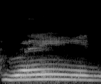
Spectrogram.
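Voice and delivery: put-on moan in a very deep, low voice. Sabrina calls out to a man in the dark, moaning in her deepest voice. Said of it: "Sabrina moaned in the deepest voice she could produce".

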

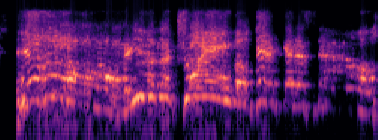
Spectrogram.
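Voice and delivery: mock very high yell, stretched out and even. Retelling a companion raising a bottle high: imitating someone screaming. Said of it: "raises the bottle high in the air and screams".

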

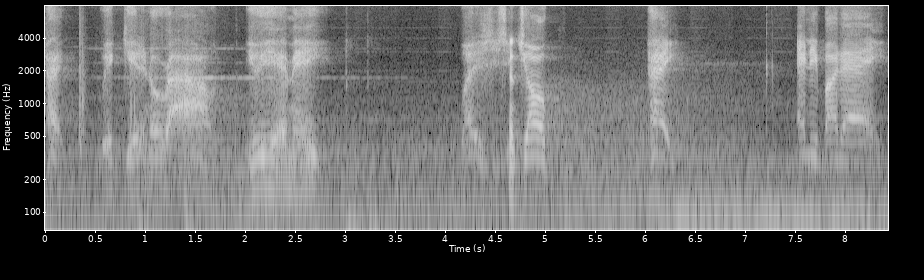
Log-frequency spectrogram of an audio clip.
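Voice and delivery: low New York accent, smoker's voice. Demonstrating different new york accents, new york smoker accent. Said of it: "That's the New York smoker accent".

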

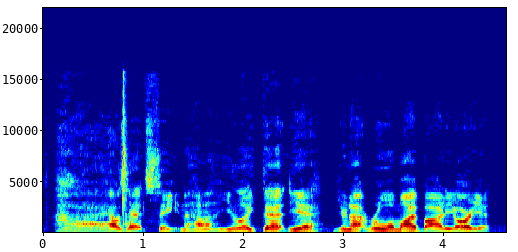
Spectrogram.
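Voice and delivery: mock, sneering, taunting jeer. Acting out what you say to tempting chicken while fasting: acting out mocking Satan. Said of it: "mocking Satan".

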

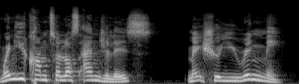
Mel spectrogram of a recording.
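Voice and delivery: ordinary talk

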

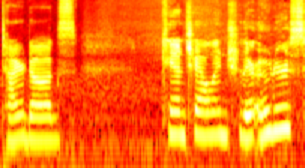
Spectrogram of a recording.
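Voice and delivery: loud, high speech with words stretched by a yawn. Speaker explaining how dogs can challenge their owners: yawning. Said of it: "excuse me for that yawn".

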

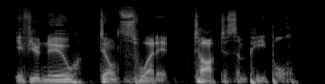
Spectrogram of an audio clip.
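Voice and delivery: low, rough, gruff delivery. Reading out rule number two for newcomers, in a gruff voice. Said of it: "do it in a gruff voice".

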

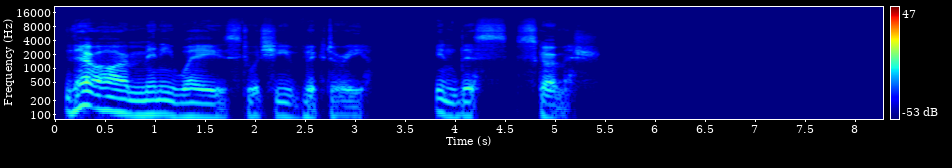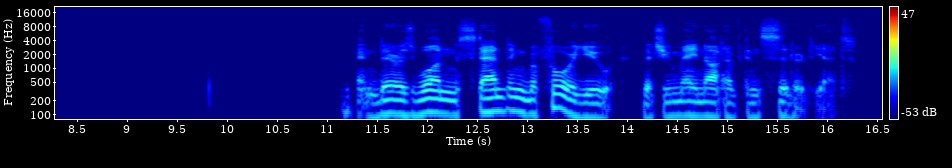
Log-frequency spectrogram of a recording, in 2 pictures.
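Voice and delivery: put-on voice of a massive beast. Game master, in character as a giant creature, answers a player; giant creature character voice. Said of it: "The Kowaddle smiles. Spoken as a true paladin. It leans down its massive head and boops you on the forehead".

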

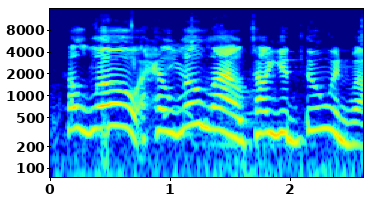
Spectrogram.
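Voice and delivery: brash, cartoonish Brooklyn street accent. Like a streamer putting on a brash city accent to greet a friend in the chat, enjoying the silly character. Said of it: "I'm doing a kind of Brooklyn accent currently".

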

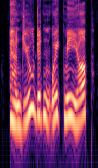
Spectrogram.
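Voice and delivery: ordinary talk

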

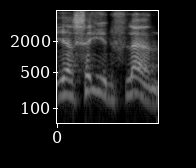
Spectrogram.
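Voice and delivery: normal talking voice

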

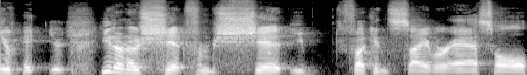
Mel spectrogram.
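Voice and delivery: ordinary delivery

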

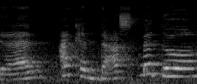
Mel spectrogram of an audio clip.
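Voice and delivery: usual speaking voice

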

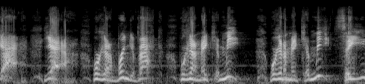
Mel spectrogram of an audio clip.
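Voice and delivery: cackling while talking. Narrating spear-wielding hunters taunting the thing they've cornered: cackling. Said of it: "they're like cackling like".

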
